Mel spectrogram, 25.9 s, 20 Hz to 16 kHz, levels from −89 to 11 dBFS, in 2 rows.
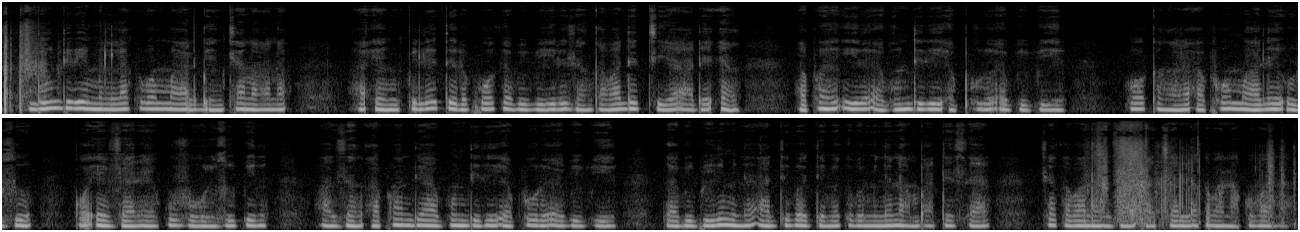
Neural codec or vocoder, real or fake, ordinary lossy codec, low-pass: vocoder, 44.1 kHz, 128 mel bands every 512 samples, BigVGAN v2; fake; AAC, 64 kbps; 14.4 kHz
